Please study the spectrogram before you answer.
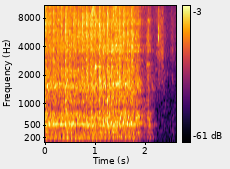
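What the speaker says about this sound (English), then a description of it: "we just keep sewing" A sewing machine stitching log cabin quilt blocks, a fast steady mechanical whir close up that runs for about two seconds and then winds down to stop.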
